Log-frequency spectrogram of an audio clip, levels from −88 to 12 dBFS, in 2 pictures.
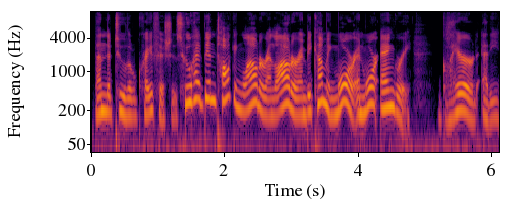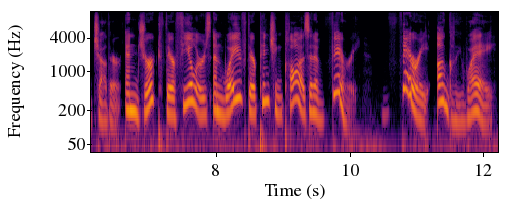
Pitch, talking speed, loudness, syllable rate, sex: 205 Hz, 180 wpm, -19 LUFS, 5.0 syllables/s, female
